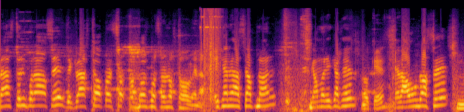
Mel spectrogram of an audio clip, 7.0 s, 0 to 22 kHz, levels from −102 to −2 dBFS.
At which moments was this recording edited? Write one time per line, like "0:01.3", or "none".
0:03.1
0:04.5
